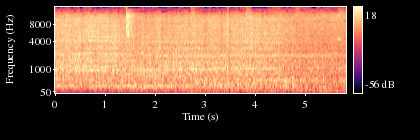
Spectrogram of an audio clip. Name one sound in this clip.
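Wheels clatter over rail joints.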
